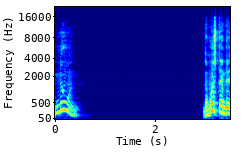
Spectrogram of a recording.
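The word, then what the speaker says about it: نون: Noon. Those are, noon, by the way, is not a word. You see, in Arabic, when we pronounce a letter by itself, we pronounce it as if it's a word, but it's not a word.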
